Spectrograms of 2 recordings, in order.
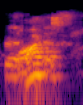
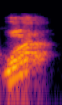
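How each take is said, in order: First: It sounds neutral and non-confrontational. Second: It sounds aggressive and confrontational.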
